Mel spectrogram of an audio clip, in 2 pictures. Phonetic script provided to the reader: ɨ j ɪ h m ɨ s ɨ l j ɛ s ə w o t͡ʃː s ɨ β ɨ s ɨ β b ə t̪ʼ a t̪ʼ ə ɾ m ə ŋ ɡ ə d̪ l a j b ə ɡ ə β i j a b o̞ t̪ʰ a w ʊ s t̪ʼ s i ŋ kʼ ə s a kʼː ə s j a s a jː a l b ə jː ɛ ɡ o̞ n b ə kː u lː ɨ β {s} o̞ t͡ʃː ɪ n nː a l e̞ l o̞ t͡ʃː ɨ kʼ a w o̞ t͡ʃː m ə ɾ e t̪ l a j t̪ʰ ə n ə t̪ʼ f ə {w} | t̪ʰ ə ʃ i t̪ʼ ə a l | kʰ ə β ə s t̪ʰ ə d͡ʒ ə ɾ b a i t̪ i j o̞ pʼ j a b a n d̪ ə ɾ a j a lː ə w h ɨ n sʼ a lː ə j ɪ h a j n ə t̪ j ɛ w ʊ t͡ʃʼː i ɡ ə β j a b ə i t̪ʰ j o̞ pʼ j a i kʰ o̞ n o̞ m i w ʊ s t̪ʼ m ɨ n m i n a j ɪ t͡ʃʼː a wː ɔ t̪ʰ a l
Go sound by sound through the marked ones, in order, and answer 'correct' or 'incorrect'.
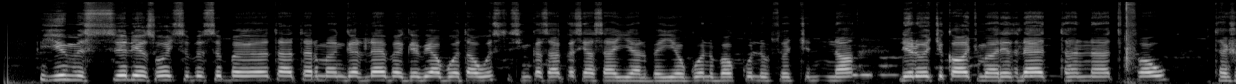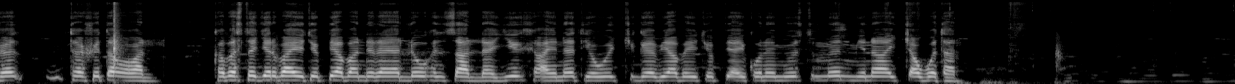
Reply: correct, correct

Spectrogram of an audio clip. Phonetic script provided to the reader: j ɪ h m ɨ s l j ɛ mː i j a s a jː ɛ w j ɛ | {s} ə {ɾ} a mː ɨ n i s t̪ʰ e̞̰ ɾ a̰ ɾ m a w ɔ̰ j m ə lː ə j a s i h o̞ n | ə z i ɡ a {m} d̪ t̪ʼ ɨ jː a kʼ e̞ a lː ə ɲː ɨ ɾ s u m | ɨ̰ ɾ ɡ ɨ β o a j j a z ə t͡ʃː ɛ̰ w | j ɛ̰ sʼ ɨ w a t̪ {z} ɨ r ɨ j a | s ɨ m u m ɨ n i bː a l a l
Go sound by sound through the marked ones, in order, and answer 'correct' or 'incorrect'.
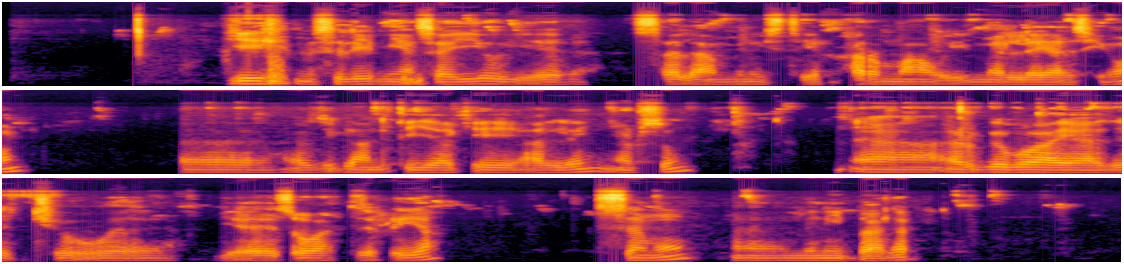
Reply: correct, incorrect: l, incorrect: n, correct

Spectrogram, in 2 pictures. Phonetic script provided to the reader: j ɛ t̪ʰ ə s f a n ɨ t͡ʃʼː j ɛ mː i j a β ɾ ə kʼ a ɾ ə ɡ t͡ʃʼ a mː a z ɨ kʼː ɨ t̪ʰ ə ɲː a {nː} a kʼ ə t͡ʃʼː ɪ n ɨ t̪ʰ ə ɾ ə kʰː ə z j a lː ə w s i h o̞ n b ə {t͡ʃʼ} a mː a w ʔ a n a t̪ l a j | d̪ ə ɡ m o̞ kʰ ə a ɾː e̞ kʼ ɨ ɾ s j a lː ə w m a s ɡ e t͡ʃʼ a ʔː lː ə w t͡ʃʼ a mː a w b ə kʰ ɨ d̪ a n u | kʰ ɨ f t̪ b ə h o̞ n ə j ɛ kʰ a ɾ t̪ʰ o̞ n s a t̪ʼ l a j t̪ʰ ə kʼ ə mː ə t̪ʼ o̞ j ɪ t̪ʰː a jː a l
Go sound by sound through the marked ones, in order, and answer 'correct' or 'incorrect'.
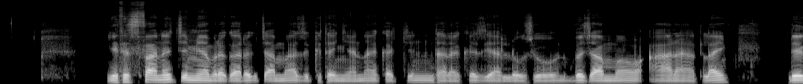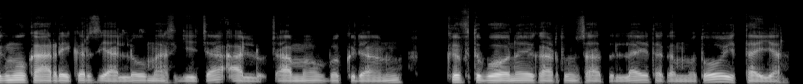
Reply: correct, correct

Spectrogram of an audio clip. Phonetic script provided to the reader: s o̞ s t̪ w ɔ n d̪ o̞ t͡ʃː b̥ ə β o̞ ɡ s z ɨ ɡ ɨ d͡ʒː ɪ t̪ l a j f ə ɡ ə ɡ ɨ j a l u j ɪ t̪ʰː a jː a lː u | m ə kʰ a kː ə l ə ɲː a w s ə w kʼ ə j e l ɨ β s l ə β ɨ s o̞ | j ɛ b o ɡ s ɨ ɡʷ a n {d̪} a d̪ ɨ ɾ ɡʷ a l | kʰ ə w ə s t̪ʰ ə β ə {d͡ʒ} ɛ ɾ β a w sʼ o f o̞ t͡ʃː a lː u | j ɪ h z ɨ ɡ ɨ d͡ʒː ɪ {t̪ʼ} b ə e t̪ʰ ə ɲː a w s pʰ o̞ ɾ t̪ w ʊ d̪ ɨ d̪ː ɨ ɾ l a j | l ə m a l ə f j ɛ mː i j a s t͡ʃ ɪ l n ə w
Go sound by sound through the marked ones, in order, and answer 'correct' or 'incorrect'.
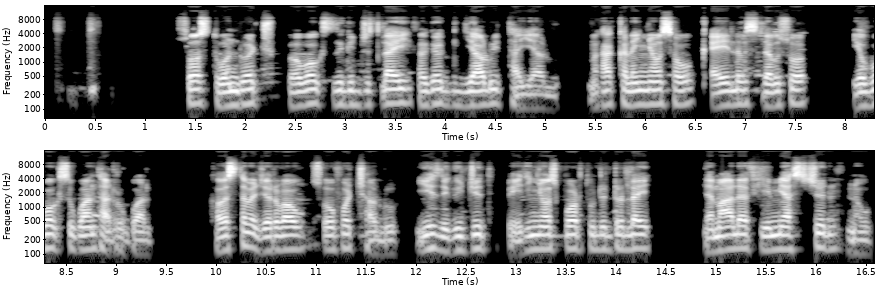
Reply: incorrect: t̪, correct, incorrect: t̪

